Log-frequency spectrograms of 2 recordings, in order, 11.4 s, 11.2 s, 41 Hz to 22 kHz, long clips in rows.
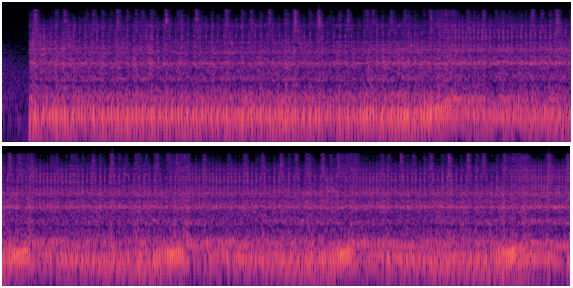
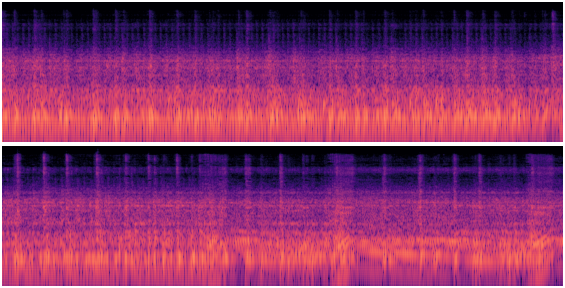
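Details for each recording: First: Izh Jupiter 5 two-stroke twin with balanced engine and factory Izhmash pistons, after 100 km: metallic ringing from the cylinder over steady idle. Piston slap, as the pistons' taper exceeded the repair size. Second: Izh Jupiter 5 two-stroke twin with balanced crankshaft: crisp buzz, clean throttle blips, no knocking or rattles. Normal running.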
